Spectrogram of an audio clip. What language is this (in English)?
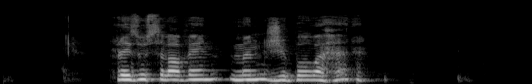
Kurdish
